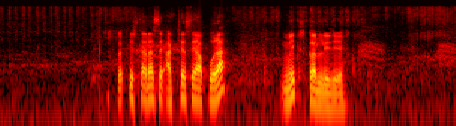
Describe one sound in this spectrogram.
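A toothbrush scrubs against teeth.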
